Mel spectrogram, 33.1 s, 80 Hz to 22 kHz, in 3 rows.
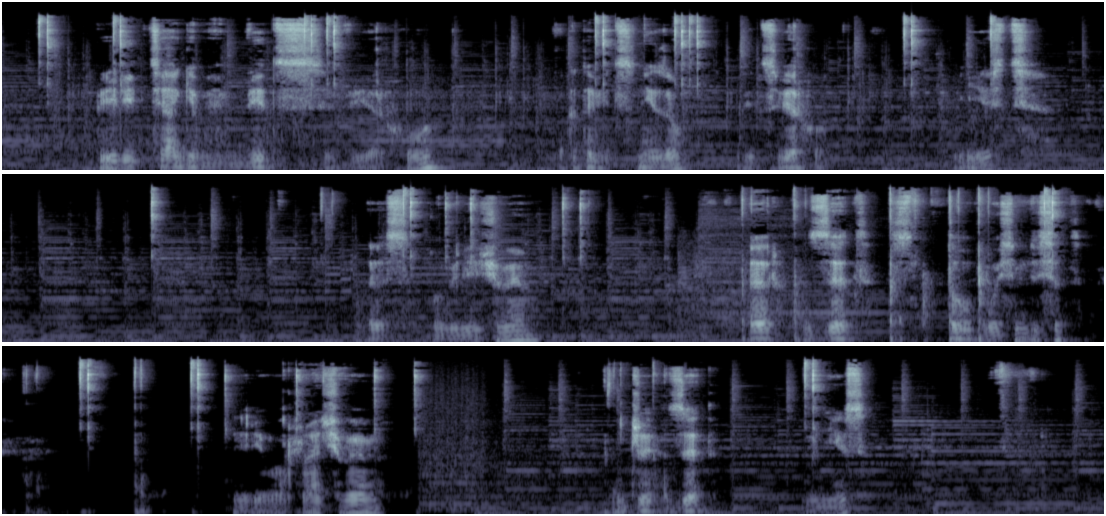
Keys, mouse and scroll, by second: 13.0-14.2 scroll up 3, 14.2 s, 15.5-15.8 shift+middle drag, 16.0 scroll down 2, 16.6 shift+middle click, 18.4 r, 22.3 s, 23.3 g, 24.3-25.0 middle drag, 25.8 middle click, 28.0 g.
